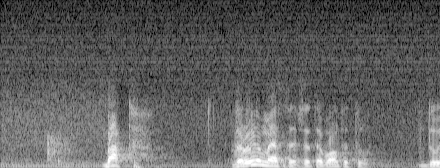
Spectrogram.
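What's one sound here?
A middle-aged man speaks slowly and with feeling through a lapel microphone.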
